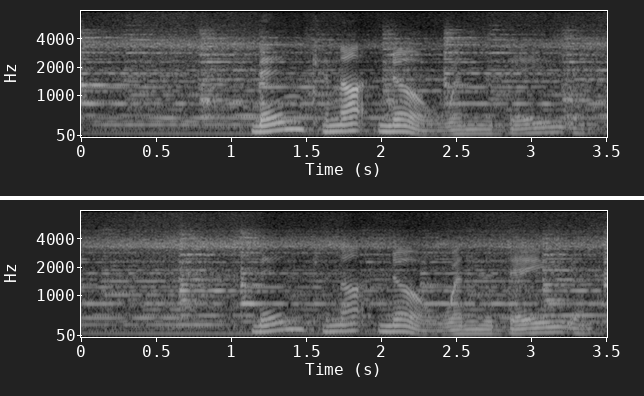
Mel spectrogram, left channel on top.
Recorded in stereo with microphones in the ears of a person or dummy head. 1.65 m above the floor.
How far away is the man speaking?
About 1.1 m.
